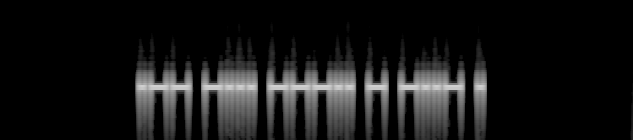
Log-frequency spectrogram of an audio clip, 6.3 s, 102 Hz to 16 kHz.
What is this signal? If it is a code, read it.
Morse code, heard as a keyed tone, about 25 wpm, 700 Hz. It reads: WB8TXE
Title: Speed Racing - USA 2x3 Call Signs 22wpm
